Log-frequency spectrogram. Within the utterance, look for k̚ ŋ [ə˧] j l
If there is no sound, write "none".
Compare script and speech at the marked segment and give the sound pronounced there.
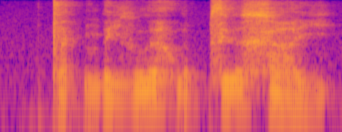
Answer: ə˨˩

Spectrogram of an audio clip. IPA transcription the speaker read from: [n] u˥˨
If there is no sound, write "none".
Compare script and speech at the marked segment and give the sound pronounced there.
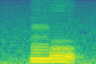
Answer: m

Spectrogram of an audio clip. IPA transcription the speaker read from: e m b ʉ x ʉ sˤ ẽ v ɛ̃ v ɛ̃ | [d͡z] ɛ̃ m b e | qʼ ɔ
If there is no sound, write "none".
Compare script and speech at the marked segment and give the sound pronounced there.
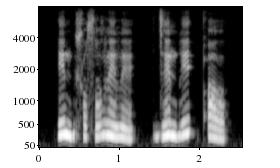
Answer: d͡z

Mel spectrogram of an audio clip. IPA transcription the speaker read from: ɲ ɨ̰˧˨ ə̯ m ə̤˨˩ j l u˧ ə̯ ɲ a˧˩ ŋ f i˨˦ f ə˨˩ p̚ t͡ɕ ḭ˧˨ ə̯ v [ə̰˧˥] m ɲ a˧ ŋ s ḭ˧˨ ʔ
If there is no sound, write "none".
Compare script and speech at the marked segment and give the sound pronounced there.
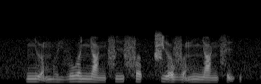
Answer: ə̰˧˥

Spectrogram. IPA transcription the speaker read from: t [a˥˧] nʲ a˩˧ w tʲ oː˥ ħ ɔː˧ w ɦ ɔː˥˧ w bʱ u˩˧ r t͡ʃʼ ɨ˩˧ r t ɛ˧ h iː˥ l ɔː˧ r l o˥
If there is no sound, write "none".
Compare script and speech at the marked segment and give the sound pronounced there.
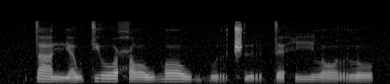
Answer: a˥˧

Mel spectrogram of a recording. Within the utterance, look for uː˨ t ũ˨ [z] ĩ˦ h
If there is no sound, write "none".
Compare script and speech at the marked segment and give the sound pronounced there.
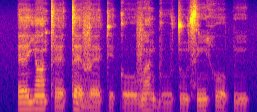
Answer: s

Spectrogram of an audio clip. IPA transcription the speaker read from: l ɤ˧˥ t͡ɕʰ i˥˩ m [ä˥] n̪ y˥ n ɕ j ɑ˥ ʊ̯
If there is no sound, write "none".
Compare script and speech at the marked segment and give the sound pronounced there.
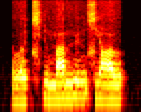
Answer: ä˥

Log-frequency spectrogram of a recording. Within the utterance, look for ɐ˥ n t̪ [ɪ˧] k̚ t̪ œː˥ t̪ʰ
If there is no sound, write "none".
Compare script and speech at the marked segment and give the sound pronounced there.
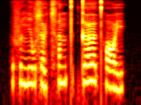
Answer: ɪ˧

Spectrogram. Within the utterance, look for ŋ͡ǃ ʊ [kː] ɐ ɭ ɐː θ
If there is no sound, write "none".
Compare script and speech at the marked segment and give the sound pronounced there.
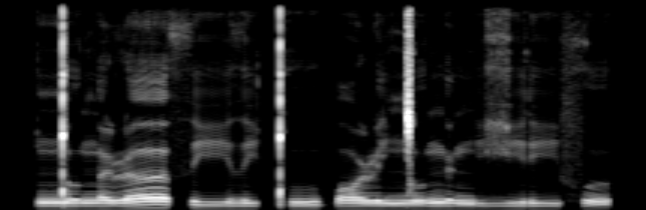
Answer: ŋ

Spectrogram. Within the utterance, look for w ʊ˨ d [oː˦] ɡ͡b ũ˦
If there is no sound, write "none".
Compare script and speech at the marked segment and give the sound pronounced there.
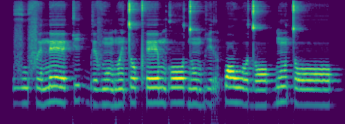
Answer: oː˨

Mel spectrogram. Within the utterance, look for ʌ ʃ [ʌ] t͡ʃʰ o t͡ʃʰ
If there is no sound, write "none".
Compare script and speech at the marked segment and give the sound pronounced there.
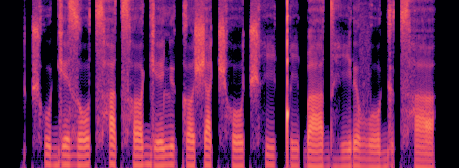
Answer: a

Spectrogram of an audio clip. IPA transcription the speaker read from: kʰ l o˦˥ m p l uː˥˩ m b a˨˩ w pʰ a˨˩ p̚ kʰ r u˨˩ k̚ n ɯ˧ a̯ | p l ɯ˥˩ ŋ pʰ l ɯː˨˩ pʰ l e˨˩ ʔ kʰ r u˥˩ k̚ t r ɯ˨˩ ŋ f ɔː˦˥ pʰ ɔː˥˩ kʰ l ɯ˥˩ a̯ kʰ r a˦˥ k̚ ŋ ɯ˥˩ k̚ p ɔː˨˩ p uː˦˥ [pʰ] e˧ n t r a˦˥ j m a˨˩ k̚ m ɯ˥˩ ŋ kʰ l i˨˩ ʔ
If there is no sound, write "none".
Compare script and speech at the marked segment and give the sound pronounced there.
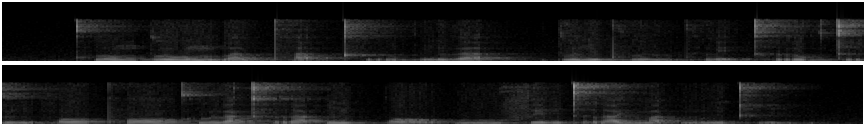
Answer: f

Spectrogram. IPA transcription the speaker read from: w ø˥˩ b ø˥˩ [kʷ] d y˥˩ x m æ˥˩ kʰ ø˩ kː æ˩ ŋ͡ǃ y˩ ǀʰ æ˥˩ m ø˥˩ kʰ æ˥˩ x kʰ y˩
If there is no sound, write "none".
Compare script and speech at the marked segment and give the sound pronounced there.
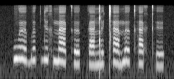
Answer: k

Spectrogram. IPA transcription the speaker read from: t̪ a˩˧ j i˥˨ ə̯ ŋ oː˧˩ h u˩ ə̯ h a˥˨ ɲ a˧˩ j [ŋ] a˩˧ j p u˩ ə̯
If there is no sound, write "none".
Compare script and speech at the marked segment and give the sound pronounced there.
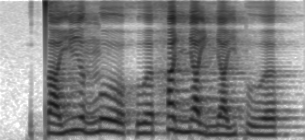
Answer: ɲ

